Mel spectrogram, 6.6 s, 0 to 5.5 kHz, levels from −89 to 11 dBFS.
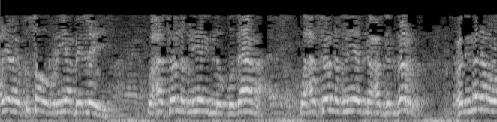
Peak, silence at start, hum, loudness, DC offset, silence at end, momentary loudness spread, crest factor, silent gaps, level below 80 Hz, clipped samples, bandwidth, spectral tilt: -2 dBFS; 0 s; none; -13 LUFS; under 0.1%; 0 s; 14 LU; 12 dB; none; -32 dBFS; under 0.1%; 4.1 kHz; -10.5 dB/octave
